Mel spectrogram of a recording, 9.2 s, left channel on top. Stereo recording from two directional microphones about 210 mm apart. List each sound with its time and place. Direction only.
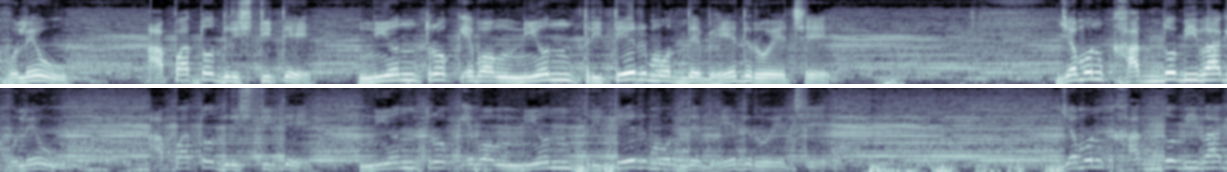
0.1 s speech: 50° left (ahead or behind)
7.9 s speech: 50° left (ahead or behind)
